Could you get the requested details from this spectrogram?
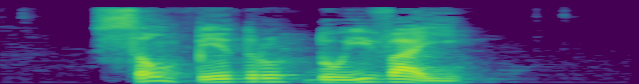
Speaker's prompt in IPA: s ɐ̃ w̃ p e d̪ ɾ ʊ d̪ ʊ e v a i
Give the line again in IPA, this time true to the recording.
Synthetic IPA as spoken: s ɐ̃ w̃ p e d̪ ɾ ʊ d̪ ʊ i v a i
